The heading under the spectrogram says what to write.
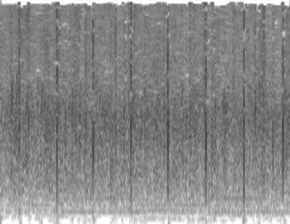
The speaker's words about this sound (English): Give the Lord one more good hand clap of praise if you love Him with all your heart.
